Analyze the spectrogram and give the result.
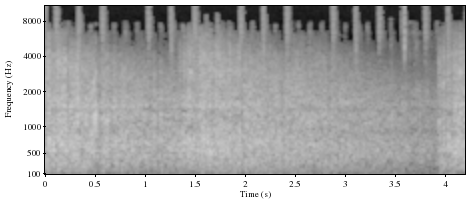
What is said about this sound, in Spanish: Son petardos junto al hotel del Real Madrid esta pasada madrugada.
